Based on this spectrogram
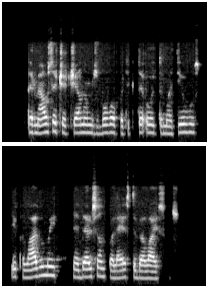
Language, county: Lithuanian, Alytus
